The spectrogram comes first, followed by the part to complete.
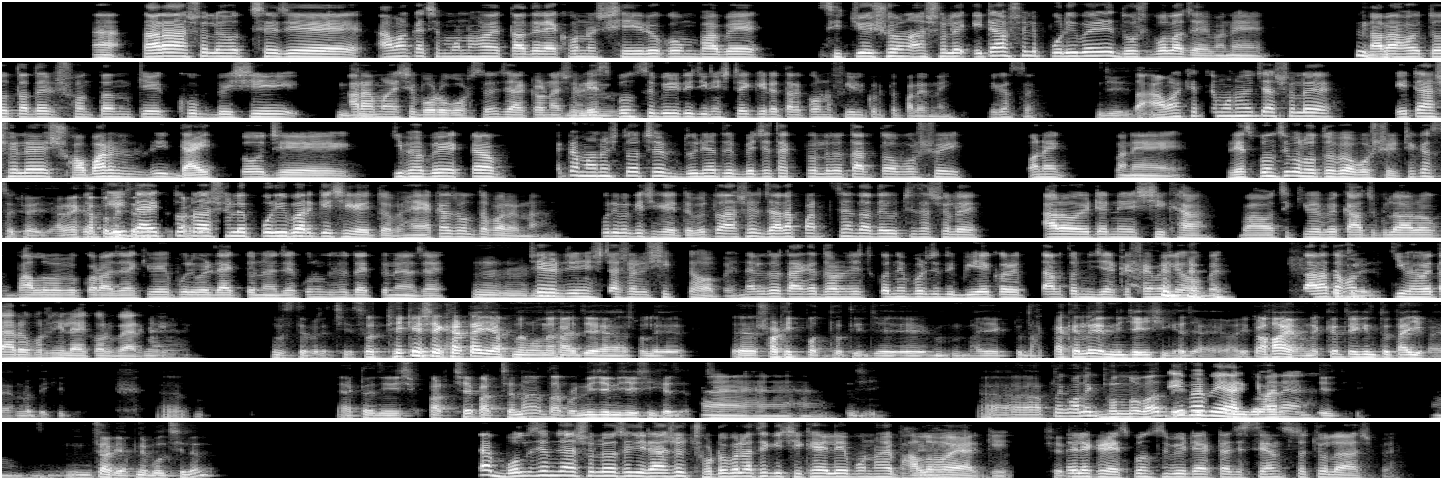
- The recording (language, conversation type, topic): Bengali, podcast, পরিবার বা সমাজের চাপের মধ্যেও কীভাবে আপনি নিজের সিদ্ধান্তে অটল থাকেন?
- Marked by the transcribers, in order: in English: "situation"; scoff; in English: "responsibility"; "কখনো" said as "কঅনো"; in English: "responsible"; "এটা" said as "এইডা"; "নাহলে" said as "নাইলে"; tapping; chuckle; in English: "rely"; "তাহলে" said as "তাইলে"; in English: "responsibility"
